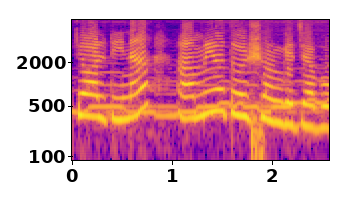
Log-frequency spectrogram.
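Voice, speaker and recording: A woman's voice: very high voice, measured pace. A woman voicing a sweet, eager young fox girl in a children's cartoon, with a childlike, wheedling manner. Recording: music playing behind the voice. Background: children's music.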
